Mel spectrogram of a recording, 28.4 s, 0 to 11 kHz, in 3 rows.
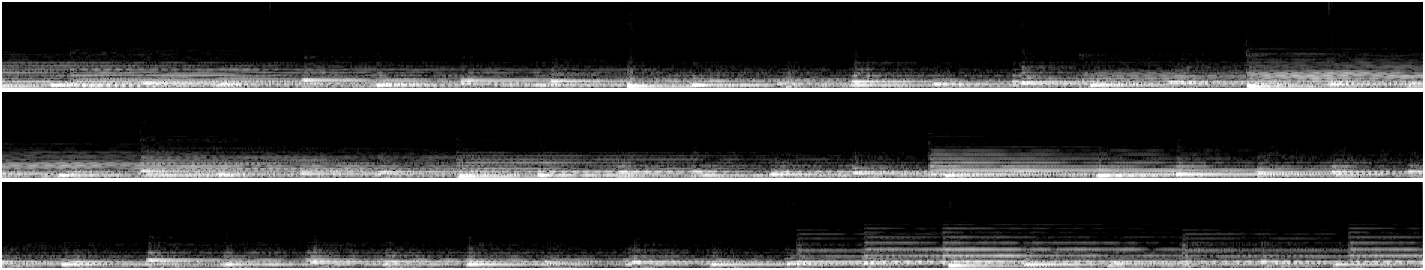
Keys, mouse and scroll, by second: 0.7 ctrl+click, 1.2 alt+middle click, 2.1 ctrl+click, 2.6 ctrl+click, 3.2 w, 5.4 click, 6.2 alt+middle click, 6.6 click, 8.0 q, 8.6 ctrl+click, 10.5 click, 10.7 ctrl+z, 12.7-13.8 right drag, 14.0-15.0 drag, 17.2-18.2 drag, 19.4 click, 22.2 click, 23.3 ctrl+z, 25.9 click, 27.9 alt+click.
